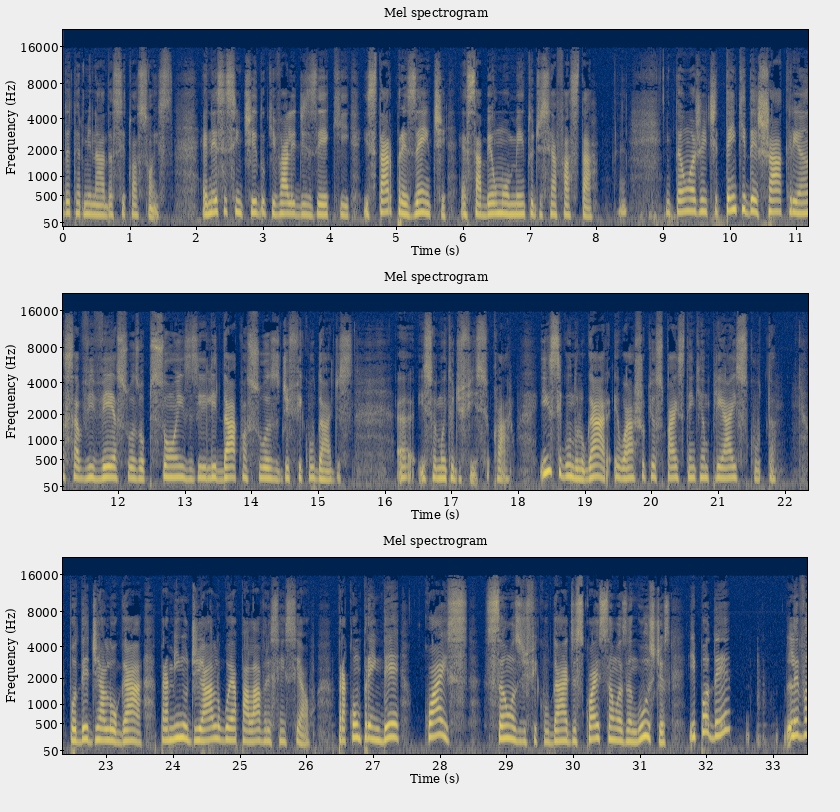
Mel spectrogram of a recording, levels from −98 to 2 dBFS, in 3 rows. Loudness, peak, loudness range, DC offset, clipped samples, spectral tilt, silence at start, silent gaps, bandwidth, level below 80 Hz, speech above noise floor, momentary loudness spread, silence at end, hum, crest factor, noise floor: -19 LUFS; -2 dBFS; 5 LU; under 0.1%; under 0.1%; -5 dB/octave; 0 s; none; 16 kHz; -48 dBFS; 26 dB; 11 LU; 0 s; none; 18 dB; -45 dBFS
